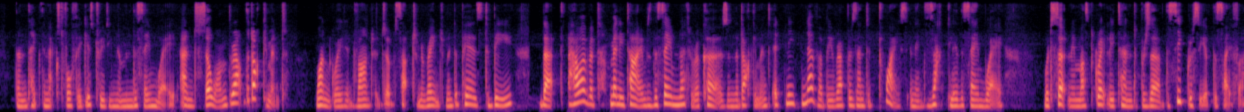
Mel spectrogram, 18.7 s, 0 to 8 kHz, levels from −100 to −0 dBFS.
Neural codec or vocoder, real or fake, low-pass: none; real; 7.2 kHz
